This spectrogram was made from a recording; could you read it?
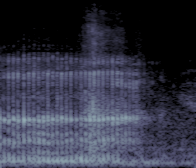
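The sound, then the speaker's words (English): A single rough, buzzy snore with a fluttering rattle lasts about a second, then trails off into a quieter breathy tail. No one talks over it. “We play that again, please. The doo-doo? Which one? The snoring.”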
